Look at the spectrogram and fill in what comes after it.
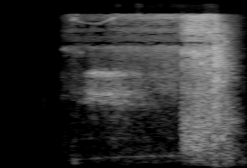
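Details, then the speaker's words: Real recording: the speaker's own mechanical ventilator heard as he talks, delivering one breath: a steady airy hiss, then a louder rushing puff of air. Mechanical ventilator sound. "name is that noise you hear he's my ventilator"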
